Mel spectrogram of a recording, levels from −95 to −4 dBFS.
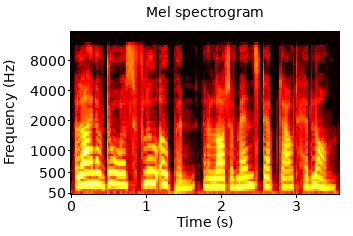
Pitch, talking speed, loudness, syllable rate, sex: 210 Hz, 235 wpm, -20 LUFS, 5.1 syllables/s, female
